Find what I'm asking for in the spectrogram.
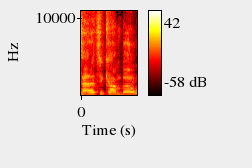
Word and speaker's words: Adetokunbo: It's Adetokunbo, which his mother appreciates. Everyone, we shortened it, you know, you shortened it down to Ade, but I know his mother appreciates him being called Adetokunbo.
